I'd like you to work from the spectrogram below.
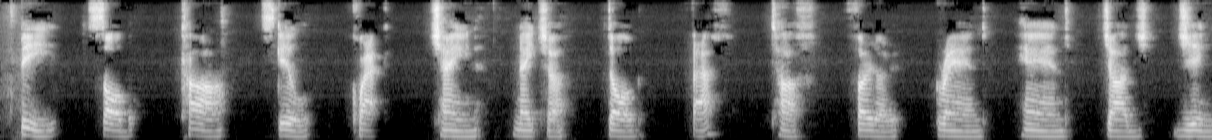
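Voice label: consonants, Australian English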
